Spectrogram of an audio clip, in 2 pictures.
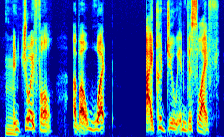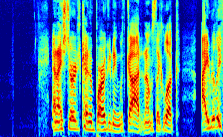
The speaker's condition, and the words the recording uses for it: Vocal cord paralysis. So you still are going to have a paralyzed vocal cord.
